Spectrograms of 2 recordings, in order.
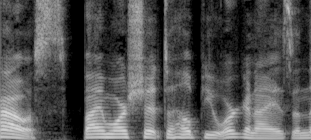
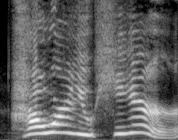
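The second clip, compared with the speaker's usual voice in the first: mock, very high, stretched shocked shriek; 14 semitones higher, 6 dB louder than usual. Retelling surprising her mom in person, acting out her mom's reaction: imitating mom screaming. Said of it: "she screams".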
